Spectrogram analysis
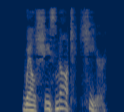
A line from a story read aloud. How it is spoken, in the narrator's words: his father-in-law says coldly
